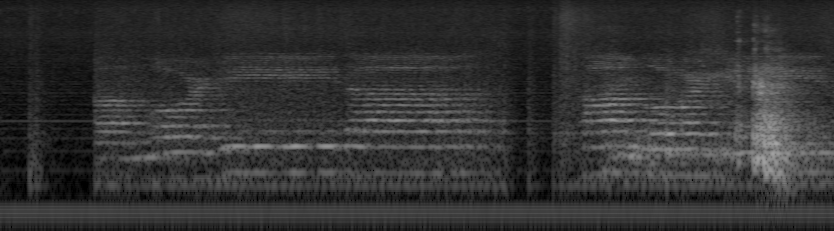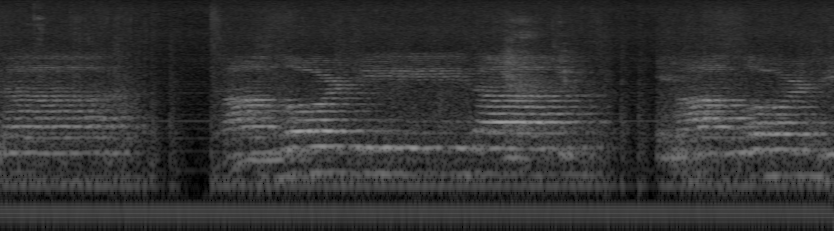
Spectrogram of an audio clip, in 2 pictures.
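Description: A man sings a slow chant through a microphone in a large echoing hall.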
